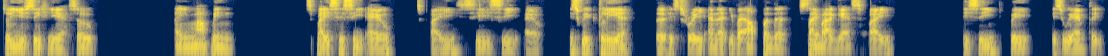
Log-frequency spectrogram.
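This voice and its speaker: This screen-recorded coding tutorial is hosted by a man whose native language is Vietnamese and who has a Vietnamese accent. Speaking with fairly low pitch and fairly even intonation, he's halting and repeats words while entering commands.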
